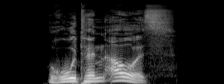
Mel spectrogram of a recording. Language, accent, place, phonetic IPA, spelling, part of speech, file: German, Germany, Berlin, [ˌʁuːtn̩ ˈaʊ̯s], ruhten aus, verb, De-ruhten aus.ogg
- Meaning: inflection of ausruhen: 1. first/third-person plural preterite 2. first/third-person plural subjunctive II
